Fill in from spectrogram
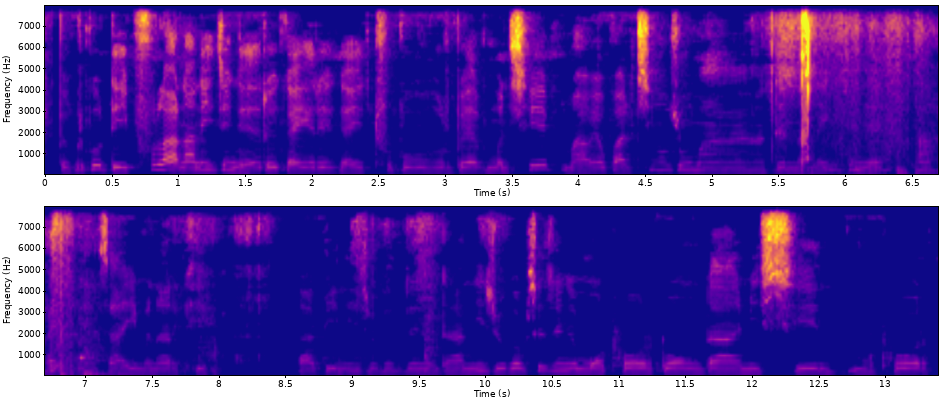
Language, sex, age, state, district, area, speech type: Bodo, female, 45-60, Assam, Kokrajhar, rural, spontaneous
